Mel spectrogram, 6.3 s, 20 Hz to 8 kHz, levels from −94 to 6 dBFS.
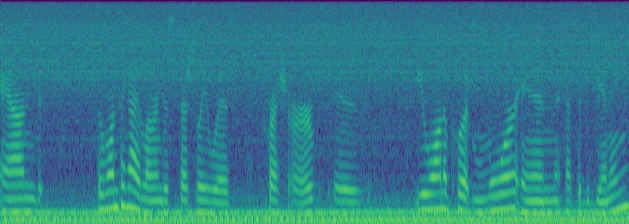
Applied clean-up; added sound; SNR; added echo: none; Car; -3 dB; none.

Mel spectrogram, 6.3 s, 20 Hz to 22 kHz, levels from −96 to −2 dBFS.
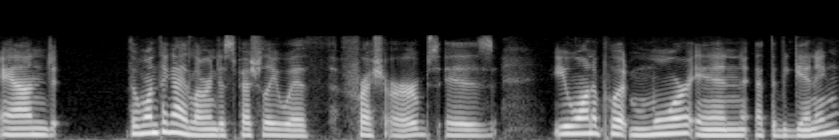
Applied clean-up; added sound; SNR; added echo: none; none; none; none.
